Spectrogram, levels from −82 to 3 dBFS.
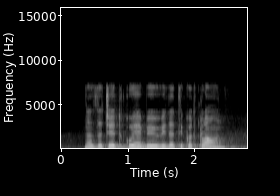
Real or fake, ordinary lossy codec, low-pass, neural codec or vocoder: real; none; 7.2 kHz; none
